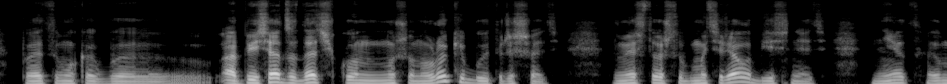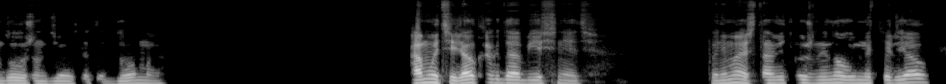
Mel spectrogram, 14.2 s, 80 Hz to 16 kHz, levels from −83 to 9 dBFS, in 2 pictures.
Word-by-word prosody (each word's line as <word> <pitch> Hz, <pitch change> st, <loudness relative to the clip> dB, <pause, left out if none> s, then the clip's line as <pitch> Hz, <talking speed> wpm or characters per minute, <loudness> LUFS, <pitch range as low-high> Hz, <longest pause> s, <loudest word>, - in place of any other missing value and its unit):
Поэтому, 115 Hz, +1 st, -2 dB
как 110 Hz, -2 st, -4 dB
бы, 100 Hz, -, -5 dB
э, -, -, -33 dB
а 125 Hz, -3 st, +4 dB
50 145 Hz, +9 st, +5 dB
задачек 145 Hz, +3 st, +1 dB
он, 120 Hz, -3 st, 0 dB
ну 125 Hz, -, 0 dB
шо, 120 Hz, 0 st, -7 dB
на 110 Hz, 0 st, -1 dB
уроке 210 Hz, -3 st, 0 dB
будет 115 Hz, -6 st, -4 dB
решать 105 Hz, -3 st, -8 dB, 0.4 s
вместо 120 Hz, +1 st, -2 dB
того, 135 Hz, -2 st, +1 dB
чтоб 115 Hz, -1 st, -8 dB
материал 125 Hz, +10 st, +1 dB
объяснять? 115 Hz, -, -8 dB, 0.3 s
Нет, 120 Hz, +5 st, -3 dB
он 120 Hz, 0 st, -3 dB
должен 120 Hz, -2 st, +1 dB
делать 110 Hz, -1 st, -2 dB
это 110 Hz, 0 st, -11 dB
дома. 115 Hz, +2 st, -3 dB, 1.8 s
А 140 Hz, -, +9 dB
материал 145 Hz, -2 st, +6 dB
когда 150 Hz, -2 st, +2 dB
объяснять? 130 Hz, -3 st, -3 dB, 0.8 s
Понимаешь, 135 Hz, +1 st, +1 dB
там 135 Hz, +2 st, +1 dB
ведь 135 Hz, 0 st, -4 dB
нужен 140 Hz, -2 st, -1 dB
и 135 Hz, -, +1 dB
новый 140 Hz, -2 st, +2 dB
материал. 140 Hz, +5 st, +1 dB
125 Hz, 150 wpm, -21 LUFS, 110-135 Hz, 1.8 s, А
